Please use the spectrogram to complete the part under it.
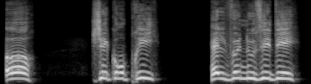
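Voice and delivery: high, loud call to grab on; excited call. Acted. Nao tells the others to hold on, excited loud call. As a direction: call out with sudden relief. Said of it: "cria Nao".

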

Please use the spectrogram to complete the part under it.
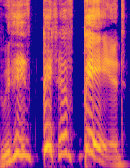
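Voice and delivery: high, loud gleeful squeal; shrill, loud cry. A narrator's reading. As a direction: squeal it in mocking disgust. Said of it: "she cried".

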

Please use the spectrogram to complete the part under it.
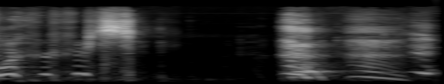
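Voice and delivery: drawn-out high wail; frantic parent. Retold or imitated. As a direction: stretch it out in a high panic. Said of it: "She plays Marlin from Nemo".

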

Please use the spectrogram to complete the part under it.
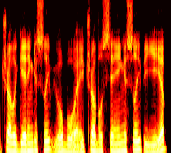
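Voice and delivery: ordinary talk, nothing marked

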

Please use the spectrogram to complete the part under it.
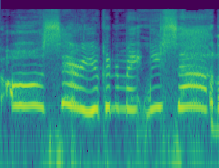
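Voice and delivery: very high, loud cutesy coaxing; imitated baby talk. Babysitter coaxing eight-year-old girl, exaggerated baby talk. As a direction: coo it as if to a baby, hammed up. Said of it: "I talked to her like kind of a baby".

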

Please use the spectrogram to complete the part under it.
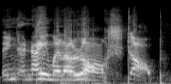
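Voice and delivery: shouted cartoon British bobby accent; British cop accent. British cop yelling at the tank to stop, hammy British accent. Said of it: "want to do the accent".

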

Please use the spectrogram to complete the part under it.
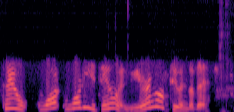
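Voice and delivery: hint of a kind friend refusing help; friend insisting kindly. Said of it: "It was like".

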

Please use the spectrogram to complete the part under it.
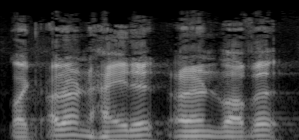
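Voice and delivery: usual speaking voice

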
